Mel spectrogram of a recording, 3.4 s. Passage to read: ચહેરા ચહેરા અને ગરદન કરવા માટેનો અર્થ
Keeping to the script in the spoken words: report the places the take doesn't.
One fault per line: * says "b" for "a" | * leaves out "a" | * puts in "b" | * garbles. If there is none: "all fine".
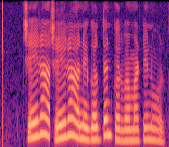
all fine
